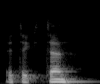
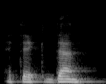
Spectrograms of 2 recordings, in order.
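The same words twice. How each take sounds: First: The suffix begins with a voiceless t sound. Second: The suffix begins with a voiced d sound. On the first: The speaker calls it right. "K is a voiceless consonant, so it's going to be" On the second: The speaker calls it wrong. "I want to say from skirt"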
